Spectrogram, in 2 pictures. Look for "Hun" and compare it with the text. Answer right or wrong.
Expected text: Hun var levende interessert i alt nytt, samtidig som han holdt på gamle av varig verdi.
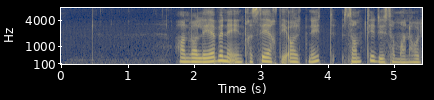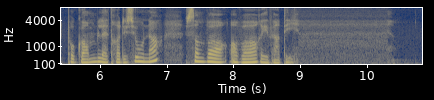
wrong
